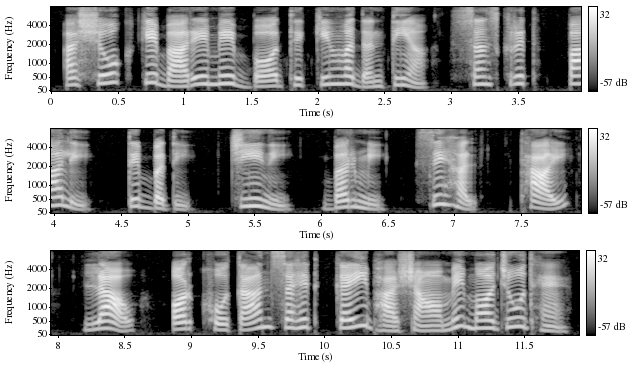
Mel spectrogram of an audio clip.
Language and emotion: Hindi, neutral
